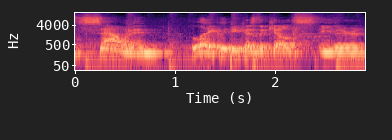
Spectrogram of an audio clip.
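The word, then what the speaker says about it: Samhain: to the Celtic tradition of south which is pronounced salhan likely because the Celts either thought it best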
